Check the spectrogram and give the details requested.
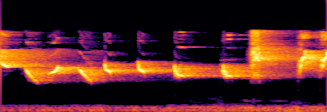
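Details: Greater green leafbird performing training song for other birds, a run of loud downslurred whistles repeated about every third of a second, ending in a higher harsher chattering burst, over a low hum.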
